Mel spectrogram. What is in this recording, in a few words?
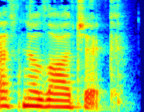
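"ethnological", US English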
